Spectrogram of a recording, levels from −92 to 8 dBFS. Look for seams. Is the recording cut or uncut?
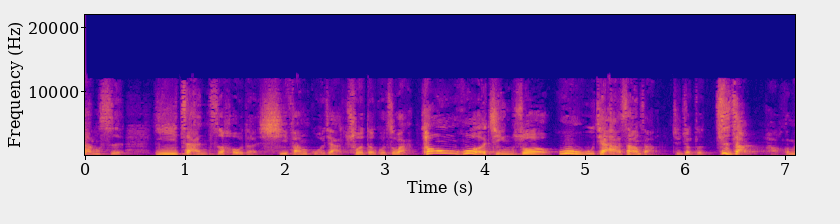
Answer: cut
